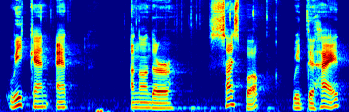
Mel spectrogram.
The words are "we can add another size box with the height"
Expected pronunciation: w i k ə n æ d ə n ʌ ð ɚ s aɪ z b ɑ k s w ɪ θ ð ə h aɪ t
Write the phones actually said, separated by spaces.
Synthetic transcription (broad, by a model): w i k ə n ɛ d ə n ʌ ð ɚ s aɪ s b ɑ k w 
